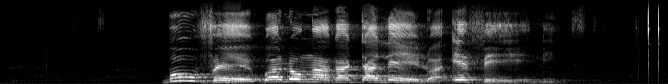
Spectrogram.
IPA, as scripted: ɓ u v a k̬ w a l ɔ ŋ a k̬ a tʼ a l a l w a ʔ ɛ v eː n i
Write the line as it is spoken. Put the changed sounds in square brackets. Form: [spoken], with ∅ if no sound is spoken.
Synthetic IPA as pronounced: ɓ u v [ɛ] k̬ w a l ɔ ŋ a k̬ a tʼ a l [ɛ] l w a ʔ ɛ v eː n i

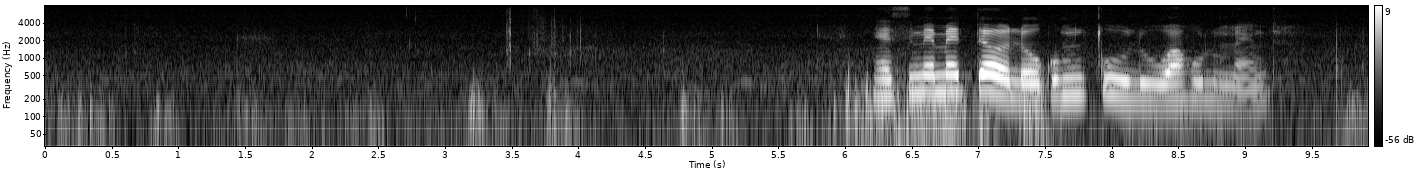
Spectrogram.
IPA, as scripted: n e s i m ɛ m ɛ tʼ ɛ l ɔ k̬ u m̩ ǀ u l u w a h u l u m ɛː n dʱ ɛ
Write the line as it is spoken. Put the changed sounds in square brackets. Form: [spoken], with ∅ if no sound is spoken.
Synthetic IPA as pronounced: [ŋ] e s i m ɛ m ɛ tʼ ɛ l ɔ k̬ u m̩ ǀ u l u w a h u l u m ɛː n dʱ ɛ

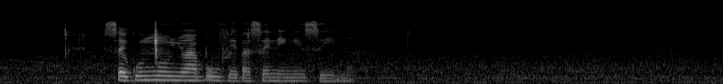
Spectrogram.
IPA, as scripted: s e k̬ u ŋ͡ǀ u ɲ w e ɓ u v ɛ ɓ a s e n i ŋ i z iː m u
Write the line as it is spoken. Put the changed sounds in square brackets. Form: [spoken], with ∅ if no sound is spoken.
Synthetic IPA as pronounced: s e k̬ u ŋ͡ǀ u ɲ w [a] ɓ u v ɛ ɓ a s e n i ŋ i z iː m u

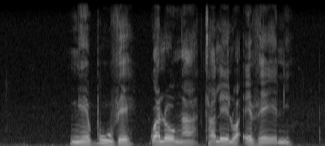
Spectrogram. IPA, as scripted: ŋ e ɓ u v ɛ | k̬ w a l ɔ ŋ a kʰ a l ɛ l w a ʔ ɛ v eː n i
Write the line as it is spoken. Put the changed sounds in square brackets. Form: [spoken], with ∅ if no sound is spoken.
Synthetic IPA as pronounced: ŋ e ɓ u v ɛ | k̬ w a l ɔ ŋ a [tʰ] a l ɛ l w a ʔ ɛ v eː n i

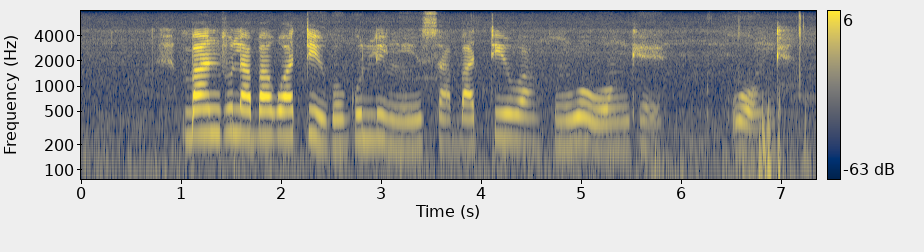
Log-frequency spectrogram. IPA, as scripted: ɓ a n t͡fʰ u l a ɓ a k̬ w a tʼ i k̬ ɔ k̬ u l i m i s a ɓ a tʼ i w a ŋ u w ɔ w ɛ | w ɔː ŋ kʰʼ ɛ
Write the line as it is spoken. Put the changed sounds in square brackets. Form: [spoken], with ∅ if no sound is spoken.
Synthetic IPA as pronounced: ɓ a n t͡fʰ u l a ɓ a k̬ w a tʼ i k̬ ɔ k̬ u l i [ŋ] i s a ɓ a tʼ i w a ŋ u w ɔ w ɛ | w ɔː ŋ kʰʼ ɛ

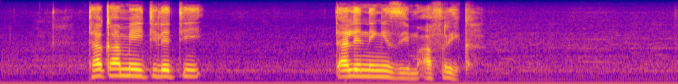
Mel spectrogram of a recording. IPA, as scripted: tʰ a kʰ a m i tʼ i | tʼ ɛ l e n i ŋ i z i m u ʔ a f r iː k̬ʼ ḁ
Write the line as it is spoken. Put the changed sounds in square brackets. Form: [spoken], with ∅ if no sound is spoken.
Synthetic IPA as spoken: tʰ a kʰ a m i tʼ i | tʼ [a] l e n i ŋ i z i m u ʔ a f r iː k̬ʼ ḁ

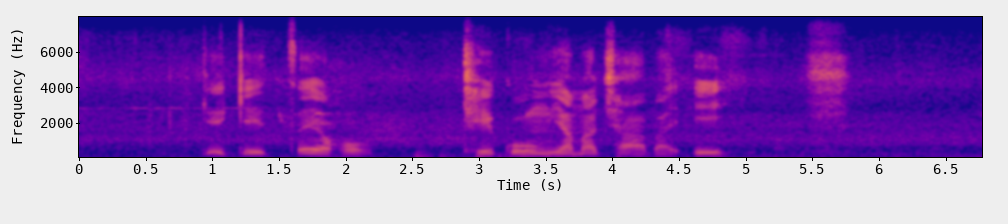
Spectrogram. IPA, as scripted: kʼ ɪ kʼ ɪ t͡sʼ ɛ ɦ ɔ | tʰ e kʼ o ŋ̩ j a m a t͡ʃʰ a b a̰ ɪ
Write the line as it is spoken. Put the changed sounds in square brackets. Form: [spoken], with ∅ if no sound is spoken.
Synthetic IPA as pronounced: kʼ ɪ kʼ ɪ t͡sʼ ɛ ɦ ɔ | tʰ e kʼ o ŋ̩ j a m a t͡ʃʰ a b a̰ ɪ

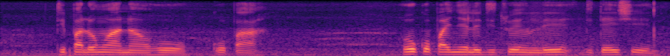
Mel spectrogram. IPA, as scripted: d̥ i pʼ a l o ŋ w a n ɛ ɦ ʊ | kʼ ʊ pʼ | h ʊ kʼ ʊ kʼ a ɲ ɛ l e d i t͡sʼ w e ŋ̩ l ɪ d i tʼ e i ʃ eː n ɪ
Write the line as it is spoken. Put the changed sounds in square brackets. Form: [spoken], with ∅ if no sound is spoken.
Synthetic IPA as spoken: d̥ i pʼ a l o ŋ w a n [a] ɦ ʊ | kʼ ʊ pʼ | h ʊ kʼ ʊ [pʼ] a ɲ ɛ l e d i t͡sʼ w e ŋ̩ l ɪ d i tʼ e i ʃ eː n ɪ

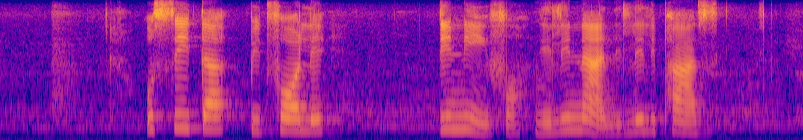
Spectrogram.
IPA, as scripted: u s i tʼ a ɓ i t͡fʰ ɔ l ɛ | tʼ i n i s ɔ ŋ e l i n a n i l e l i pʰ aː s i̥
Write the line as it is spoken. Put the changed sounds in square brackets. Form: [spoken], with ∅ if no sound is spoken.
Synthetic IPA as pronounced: u s i tʼ a ɓ i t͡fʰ ɔ l ɛ | tʼ i n i [f] ɔ ŋ e l i n a n i l e l i pʰ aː s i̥

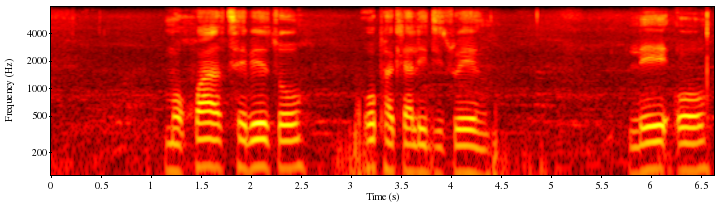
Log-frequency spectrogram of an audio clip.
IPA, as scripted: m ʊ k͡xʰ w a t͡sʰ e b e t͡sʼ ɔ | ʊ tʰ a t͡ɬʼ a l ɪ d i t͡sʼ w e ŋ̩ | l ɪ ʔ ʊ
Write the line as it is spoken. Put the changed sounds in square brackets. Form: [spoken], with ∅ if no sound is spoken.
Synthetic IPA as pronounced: m ʊ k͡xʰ w a t͡sʰ e b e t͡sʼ ɔ | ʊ [pʰ] a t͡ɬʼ a l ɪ d i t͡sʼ w e ŋ̩ | l ɪ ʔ ʊ

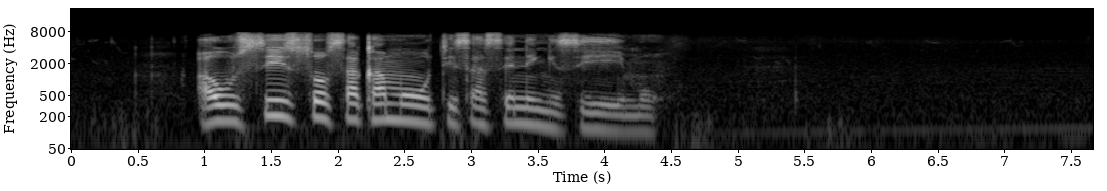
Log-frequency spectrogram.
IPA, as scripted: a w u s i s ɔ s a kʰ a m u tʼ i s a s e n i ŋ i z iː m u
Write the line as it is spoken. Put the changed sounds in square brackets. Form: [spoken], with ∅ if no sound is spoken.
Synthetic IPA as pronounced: a w u s i s ɔ s a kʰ a m u tʼ i s a s e n i ŋ i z iː m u

